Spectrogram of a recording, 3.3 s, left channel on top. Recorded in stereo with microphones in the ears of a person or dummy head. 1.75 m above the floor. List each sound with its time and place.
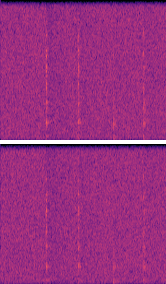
0.9 s tapping: 15° left (ahead or behind)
